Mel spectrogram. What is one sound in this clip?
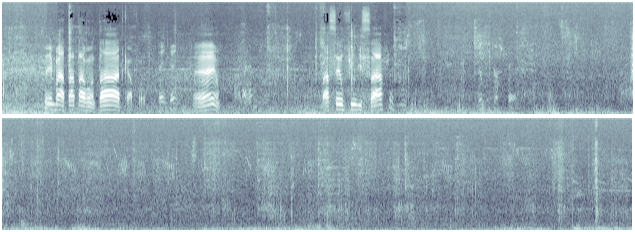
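Hoes scrape and chop into dry soil.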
